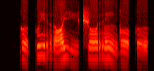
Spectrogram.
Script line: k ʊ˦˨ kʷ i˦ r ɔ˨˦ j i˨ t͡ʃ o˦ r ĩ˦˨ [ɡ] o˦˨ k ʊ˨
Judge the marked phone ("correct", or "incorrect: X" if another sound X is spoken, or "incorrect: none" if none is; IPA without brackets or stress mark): correct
